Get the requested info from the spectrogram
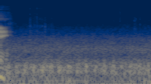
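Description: Steady low rumble inside a moving car's cabin: road and engine noise.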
